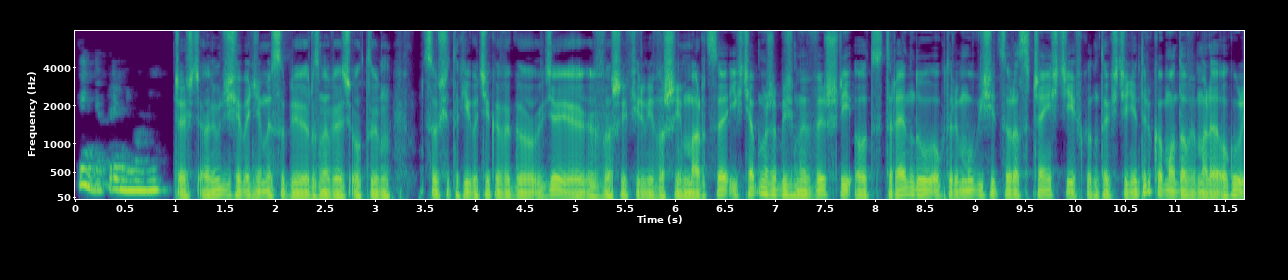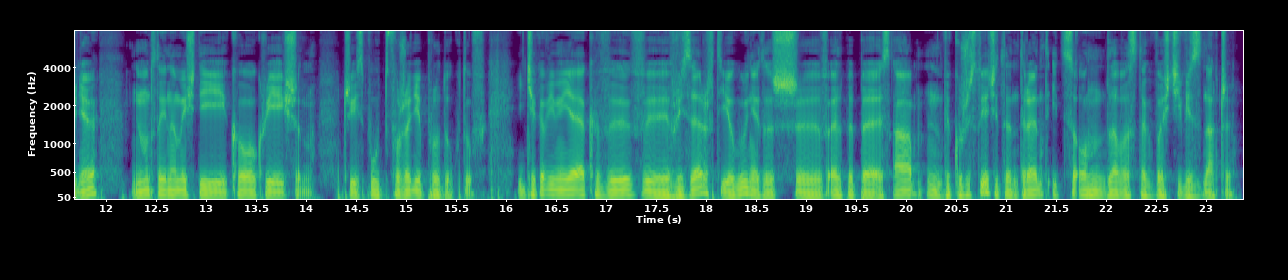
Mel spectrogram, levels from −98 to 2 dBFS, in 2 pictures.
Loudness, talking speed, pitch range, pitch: -17 LUFS, 180 wpm, 80-90 Hz, 85 Hz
